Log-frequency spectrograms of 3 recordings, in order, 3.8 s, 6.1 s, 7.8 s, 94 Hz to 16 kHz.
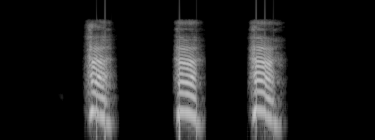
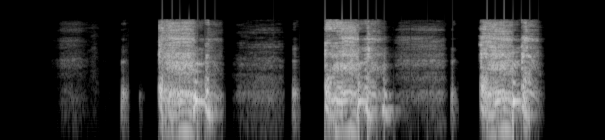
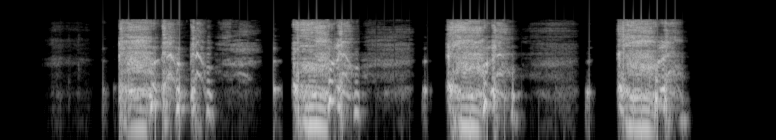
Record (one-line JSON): {"exhalation_length": "3.8 s", "exhalation_amplitude": 32002, "exhalation_signal_mean_std_ratio": 0.3, "three_cough_length": "6.1 s", "three_cough_amplitude": 32768, "three_cough_signal_mean_std_ratio": 0.46, "cough_length": "7.8 s", "cough_amplitude": 32768, "cough_signal_mean_std_ratio": 0.52, "survey_phase": "alpha (2021-03-01 to 2021-08-12)", "age": "18-44", "gender": "Female", "wearing_mask": "No", "symptom_cough_any": true, "symptom_new_continuous_cough": true, "symptom_fatigue": true, "symptom_headache": true, "symptom_onset": "3 days", "smoker_status": "Never smoked", "respiratory_condition_asthma": false, "respiratory_condition_other": false, "recruitment_source": "Test and Trace", "submission_delay": "2 days", "covid_test_result": "Positive", "covid_test_method": "RT-qPCR", "covid_ct_value": 24.1, "covid_ct_gene": "ORF1ab gene", "covid_ct_mean": 24.4, "covid_viral_load": "9700 copies/ml", "covid_viral_load_category": "Minimal viral load (< 10K copies/ml)"}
